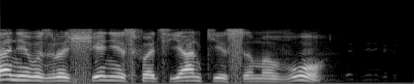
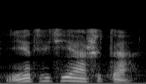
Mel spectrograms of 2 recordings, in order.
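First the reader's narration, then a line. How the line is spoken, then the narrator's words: Whispered. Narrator (Russian): шепотом сообщила ему Устинья Марковна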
